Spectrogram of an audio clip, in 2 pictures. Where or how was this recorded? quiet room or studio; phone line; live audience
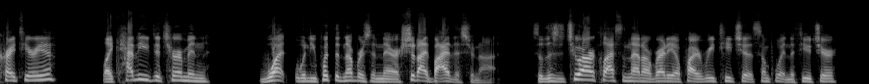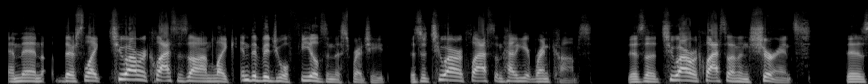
live audience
